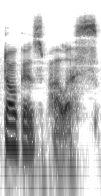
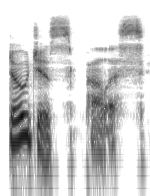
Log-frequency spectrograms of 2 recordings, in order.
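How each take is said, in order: First: The first word has a hard g sound. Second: The first word has a soft j sound. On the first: The speaker calls it wrong. "Not the Dogger's Palace" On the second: The speaker calls it right. "According to the Google Translate lady"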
